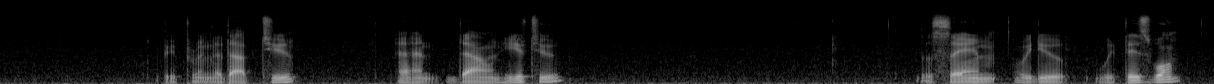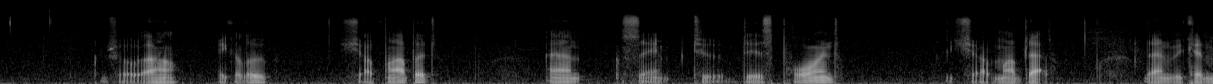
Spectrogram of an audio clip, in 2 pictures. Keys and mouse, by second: 3.8 ctrl+r, 13.2 ctrl+r, 17.2 ctrl+r, 23.4 ctrl+r.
